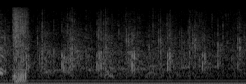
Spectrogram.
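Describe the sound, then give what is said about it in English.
An audience claps in a steady, dense patter after a sharp loud burst at the start, the applause staying fairly even and moderately loud throughout, with no voices clearly heard. “If you're clapping, that just means I've liberated you, and you can be honest.”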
